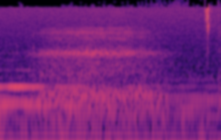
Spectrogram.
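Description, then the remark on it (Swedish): A long, slow breath drawn in during a guided mindfulness breathing exercise, soft, lasting over a second against a steady low tonal hum, followed by a brief faint rustle. No one speaks. “Andas in.”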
